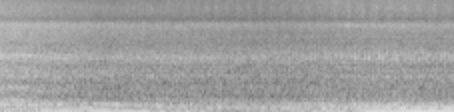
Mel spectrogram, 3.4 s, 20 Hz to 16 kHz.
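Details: Futura 1.5 (1500 cc) car after the spark plugs proved the only cause of stumble and shake: even idle near 900 rpm, then quick blips climbing promptly and dropping back cleanly, no stumble or lag; normal snap acceleration.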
